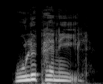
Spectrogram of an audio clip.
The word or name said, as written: rullepanel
